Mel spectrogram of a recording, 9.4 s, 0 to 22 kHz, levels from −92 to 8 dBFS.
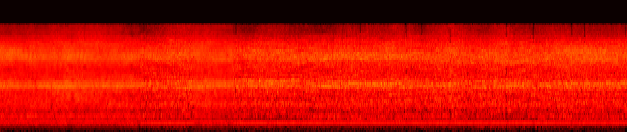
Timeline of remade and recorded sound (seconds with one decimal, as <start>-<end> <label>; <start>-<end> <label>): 0.0-2.1 remade; 2.1-2.9 recorded; 2.9-3.5 remade; 3.5-9.4 recorded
